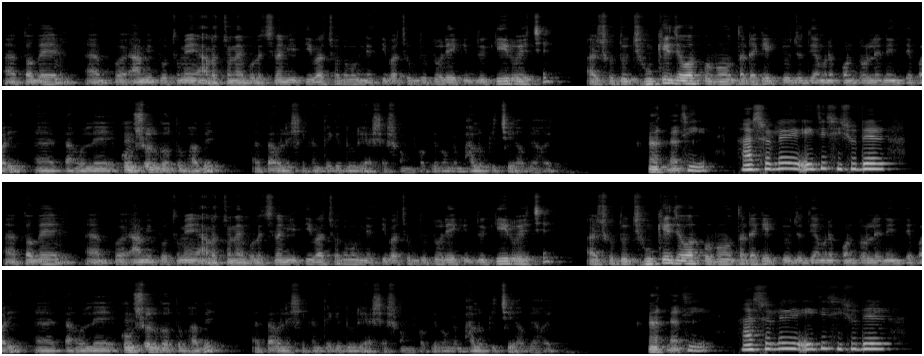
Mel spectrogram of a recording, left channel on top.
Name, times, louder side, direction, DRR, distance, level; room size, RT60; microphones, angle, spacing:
voice 1, 0.0-5.5 5.8-11.3 11.7-14.7 15.7-16.0, left 1 dB, 5° left, 2 dB, 1.5 m, -32 dB
voice 2, 15.9-16.2 16.6-18.2, left 2 dB, 40° left, 8 dB, 0.7 m, -28 dB
12.0 x 5.2 x 8.9 m, 0.42 s
head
